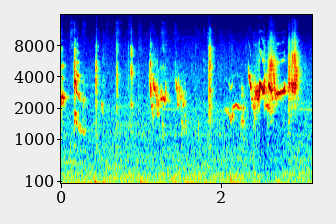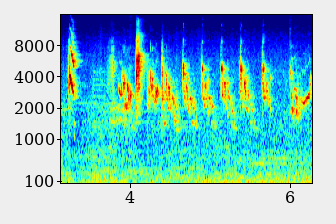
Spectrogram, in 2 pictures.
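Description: Small birds chirping: many quick, high calls from several birds overlapping, thickest in two spells a couple of seconds apart.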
